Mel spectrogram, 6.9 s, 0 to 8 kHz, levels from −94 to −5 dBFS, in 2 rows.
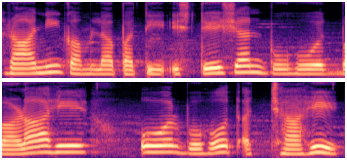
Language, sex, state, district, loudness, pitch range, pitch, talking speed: Hindi, female, Madhya Pradesh, Bhopal, -14 LUFS, 180-245 Hz, 200 Hz, 85 wpm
